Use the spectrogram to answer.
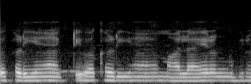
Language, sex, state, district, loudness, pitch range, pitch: Hindi, female, Chhattisgarh, Raipur, -17 LUFS, 175-185 Hz, 180 Hz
